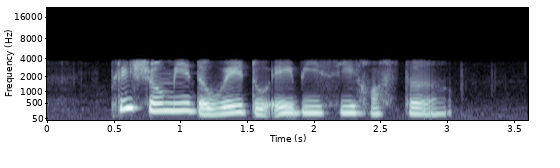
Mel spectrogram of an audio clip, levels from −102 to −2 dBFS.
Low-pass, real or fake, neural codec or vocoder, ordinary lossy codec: 3.6 kHz; real; none; none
